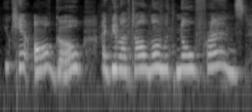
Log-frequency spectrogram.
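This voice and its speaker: A woman's voice: very high-pitched, a little slow, vocal fry, pitched above the performer's own voice, heavily acted. A woman voicing a young male pig, earnest, emotional and tender-hearted, in a children's storybook read-aloud. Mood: anxious, pleading.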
